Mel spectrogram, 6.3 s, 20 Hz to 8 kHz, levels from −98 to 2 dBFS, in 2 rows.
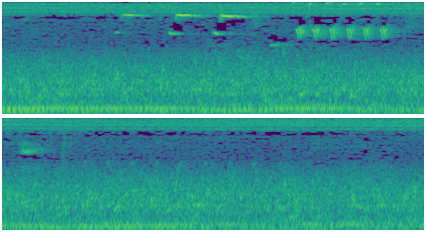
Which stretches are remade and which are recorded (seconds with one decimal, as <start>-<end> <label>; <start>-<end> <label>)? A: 0.0-6.3 recorded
